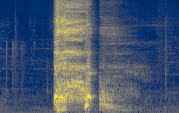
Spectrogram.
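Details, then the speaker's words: An adult with congestion and a tickle in the throat gives one loud, harsh cough burst followed at once by a softer trailing expulsion, in a quiet room. "the cough isn't going anywhere it's just it's a tickle in your throat it it happens it's the congestion it's going to happen for another week I'm just going to be hacking for a week"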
